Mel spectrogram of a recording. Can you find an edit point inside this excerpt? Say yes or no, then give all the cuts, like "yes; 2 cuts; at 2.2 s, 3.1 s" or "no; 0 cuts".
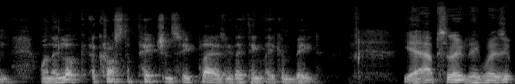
no; 0 cuts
